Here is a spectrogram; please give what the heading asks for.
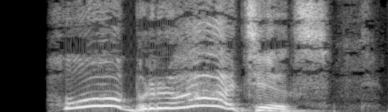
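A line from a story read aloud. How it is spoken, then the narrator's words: Exclamation. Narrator (Russian): воскликнул Песя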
